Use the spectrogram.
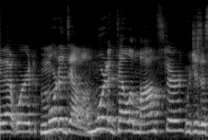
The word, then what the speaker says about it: mortadella: Mortadella.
